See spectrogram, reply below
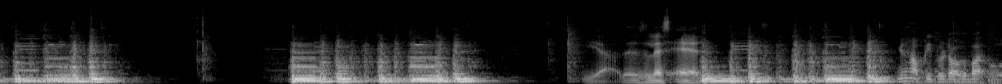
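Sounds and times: electric guitar chords: 0.0 - 1.3, 2.9 - 5.0, 7.0 - 9.0.

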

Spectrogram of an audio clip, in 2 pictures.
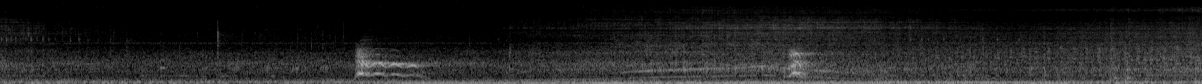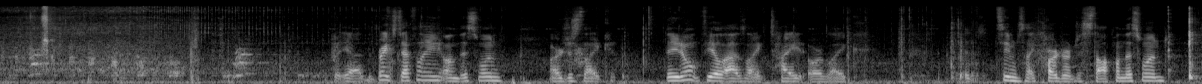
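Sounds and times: low steady rumble: 0.0 - 23.9
electric scooter riding: 0.0 - 24.0.

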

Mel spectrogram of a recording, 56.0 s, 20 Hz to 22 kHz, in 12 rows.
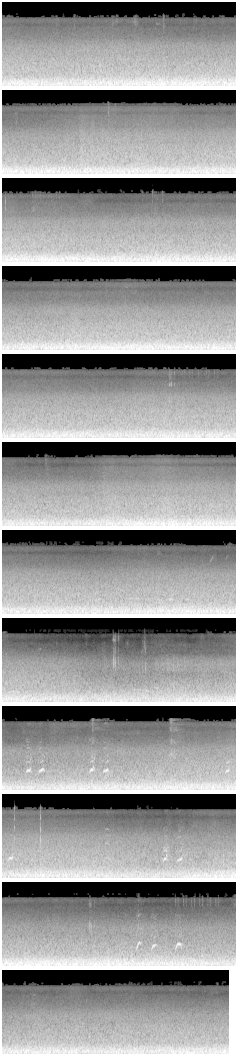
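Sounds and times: surf washing on beach: 0.0 - 56.0
wind buffeting microphone: 0.0 - 56.0
bird calling: 37.9 - 38.4, 39.2 - 39.7, 41.9 - 42.4, 49.5 - 50.5.

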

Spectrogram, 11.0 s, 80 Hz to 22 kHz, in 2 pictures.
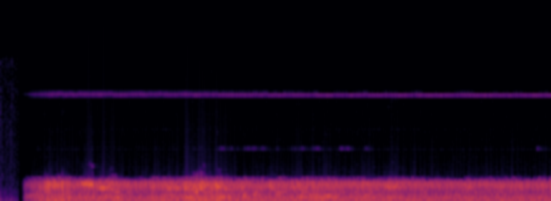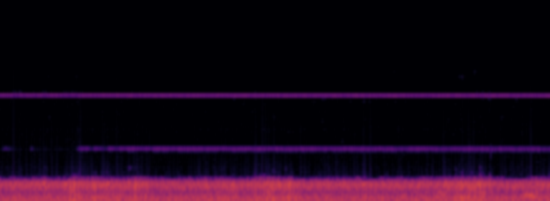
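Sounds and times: muffled radio static hiss: 0.0 - 11.0.

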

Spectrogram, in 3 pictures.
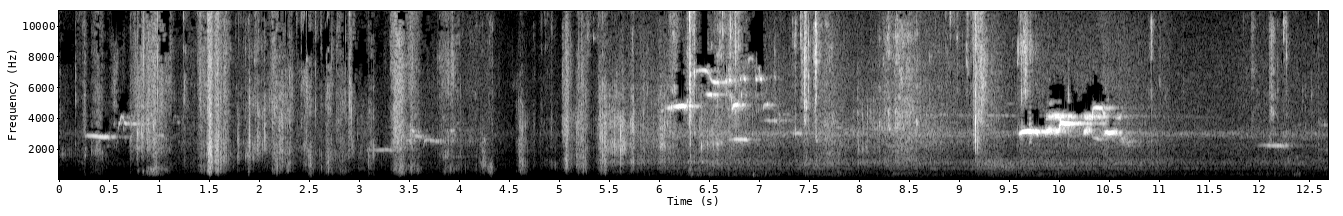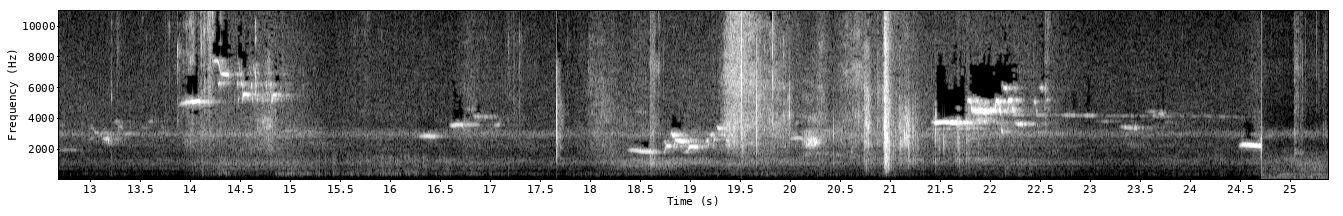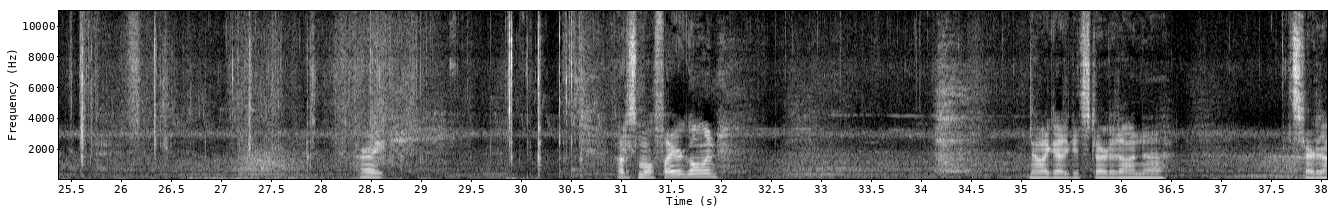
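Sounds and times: songbirds chirping: 0.0 - 4.4, 5.8 - 38.0
campfire crackling: 5.2 - 22.6, 24.7 - 36.9.

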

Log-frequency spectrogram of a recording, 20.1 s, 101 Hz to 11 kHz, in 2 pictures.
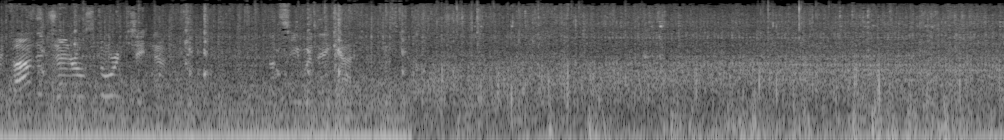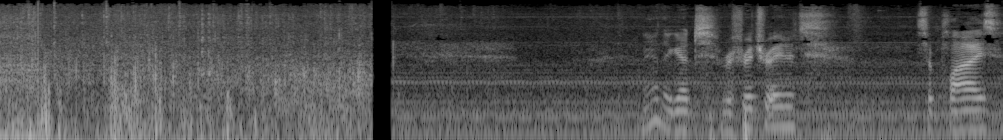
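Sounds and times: store coolers electrical hum: 0.0 - 5.6, 13.0 - 20.0
vehicle driving on gravel: 0.0 - 13.8
steady low hum: 14.0 - 20.0.

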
